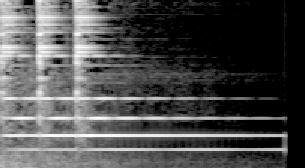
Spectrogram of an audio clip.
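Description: Logo transition sting: a deep whoosh fading out under a bright bell-like chime that rings steadily and cuts off abruptly near the end.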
